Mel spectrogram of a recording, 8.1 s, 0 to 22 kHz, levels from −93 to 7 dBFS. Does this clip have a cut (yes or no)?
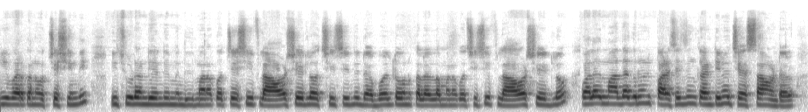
yes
